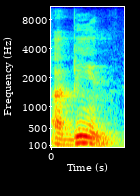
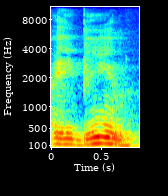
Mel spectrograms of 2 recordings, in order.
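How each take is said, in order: First: The first vowel is said open. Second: The first vowel is not said open. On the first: The speaker calls it right. "O A ele é aberto" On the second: The speaker calls it wrong. "não é a-beam, como eu já escutei falando"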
